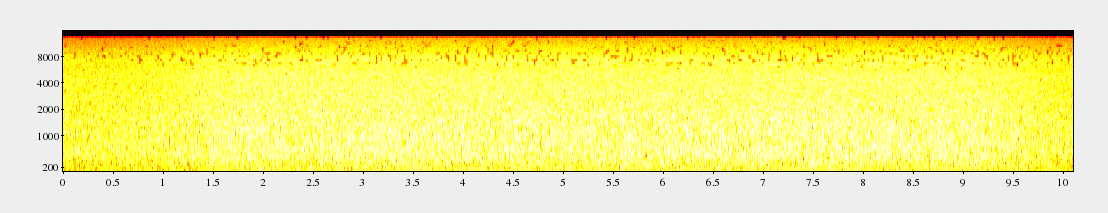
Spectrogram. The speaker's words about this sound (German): Spüre die enorme Kraft des Wasserfalls Tamul, die auf jede einzelne Zelle deines Körpers übergeht. Und vielleicht kannst du einen geheimnisvollen Sog wahrnehmen.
